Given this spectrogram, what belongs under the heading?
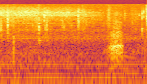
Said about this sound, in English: There's a dog. South. East.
